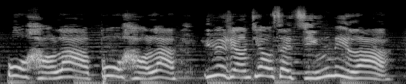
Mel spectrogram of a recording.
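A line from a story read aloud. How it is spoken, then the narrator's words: Frightened cry. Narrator (Chinese): 大猴子也吓得叫起来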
